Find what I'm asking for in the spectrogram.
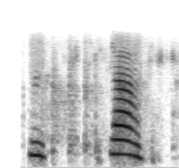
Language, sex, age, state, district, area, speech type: Manipuri, female, 45-60, Manipur, Kangpokpi, urban, conversation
